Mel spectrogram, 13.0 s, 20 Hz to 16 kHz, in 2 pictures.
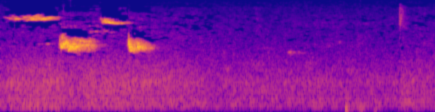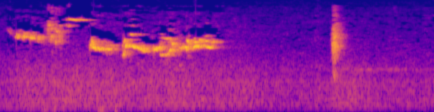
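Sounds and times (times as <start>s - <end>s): robin singing: 0.0s - 5.3s, 6.6s - 10.0s, 10.8s - 12.1s.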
